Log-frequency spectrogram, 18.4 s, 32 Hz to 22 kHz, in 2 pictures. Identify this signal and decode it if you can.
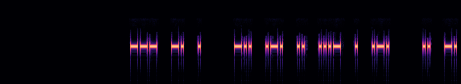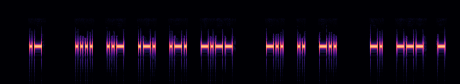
Morse code, heard as a keyed tone, about 25 wpm, spaced as for 18 wpm, 600 Hz. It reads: ONE DRIVER IN A HURRY DID NOT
